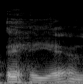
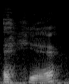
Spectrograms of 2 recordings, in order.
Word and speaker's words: Ehyeh: Asher Ehyeh, which is, or Ehyeh, as some people pronounce it more in the Spanish tradition, but amongst the Masorites this would have been Ehyeh. The Hey has a silent shva, which produces an influx of air.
